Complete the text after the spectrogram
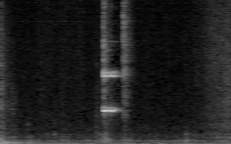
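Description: An elevator button beeps when pressed.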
